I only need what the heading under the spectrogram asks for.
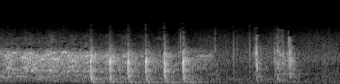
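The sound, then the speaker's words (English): Someone knocks on a door in a quick run of about five sharp raps, then a shorter second burst of knocks after a brief pause, clear with no talking. “Don't ring the bell. Can't you read the sign? Maid sleepy. I'll knock.”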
